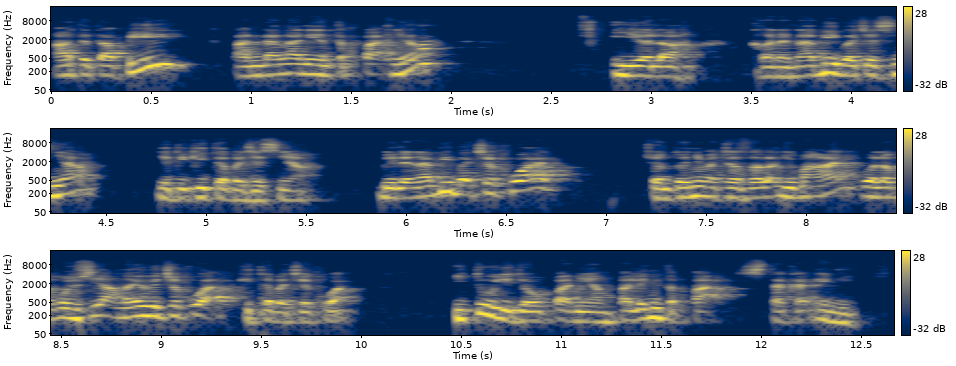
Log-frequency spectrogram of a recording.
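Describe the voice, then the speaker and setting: A man with a Malaysian Malay accent reading out listeners' questions and answering them in a religious Q&A lecture, explaining plainly and jumping up in pitch to stress points. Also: very animated, fast, pushed and bright. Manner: reads questions aloud then explains plainly.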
